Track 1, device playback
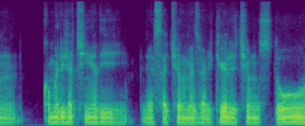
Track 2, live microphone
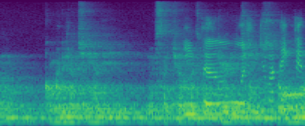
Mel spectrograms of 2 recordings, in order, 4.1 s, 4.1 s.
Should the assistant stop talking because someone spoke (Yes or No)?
Yes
